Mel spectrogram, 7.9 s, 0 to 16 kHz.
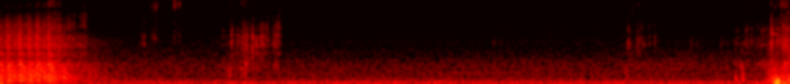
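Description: M4 rifle spray in a competitive Counter-Strike match: a brief, loud automatic burst at the start fades into quiet in-game ambience, with a faint sharp click near the end.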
